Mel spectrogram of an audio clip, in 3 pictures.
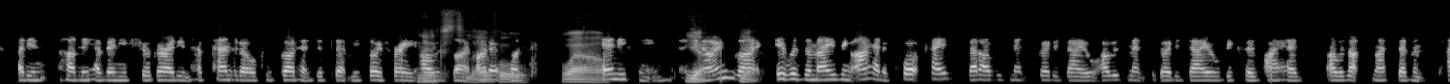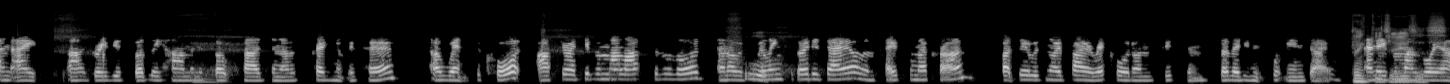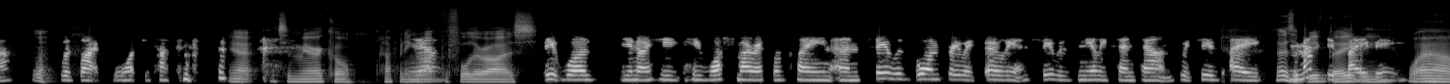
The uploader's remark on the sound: An Over-The-Phone Interview. All our podcast episodes are pre-recorded at an independent studio in Sydney, Australia.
